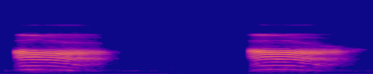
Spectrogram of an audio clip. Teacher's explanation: Dan tidak juga seperti R-nya orang Inggris. Lisan Inggris nyebut R itu dia tidak nyentuh makhraj sehingga nggak ada getarnya.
